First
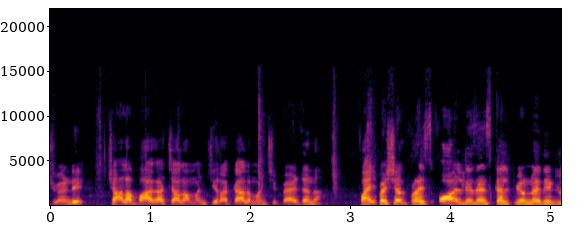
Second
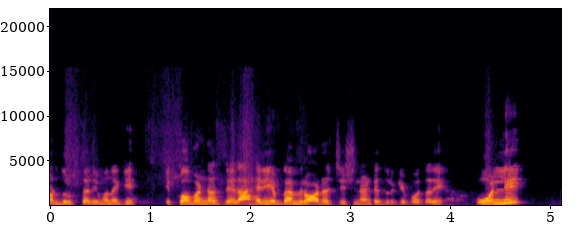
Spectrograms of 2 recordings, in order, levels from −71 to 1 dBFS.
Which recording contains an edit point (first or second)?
first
